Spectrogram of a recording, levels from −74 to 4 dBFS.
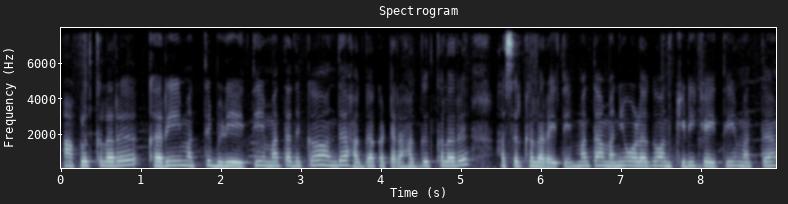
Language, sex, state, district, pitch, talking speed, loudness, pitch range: Kannada, female, Karnataka, Dharwad, 230 Hz, 155 wpm, -16 LUFS, 225-240 Hz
